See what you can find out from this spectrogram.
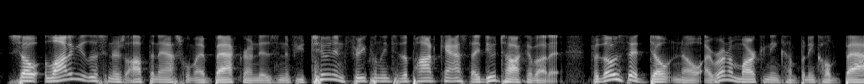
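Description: There are no technical faults to describe in time order; the speech simply carries the narrow telephone-band sound of a call path, with nothing above about 4 kHz, which fits a G.711 mu-law codec.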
